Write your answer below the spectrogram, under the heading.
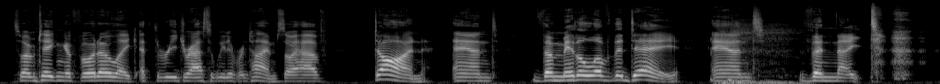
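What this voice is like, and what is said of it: Groggy, just-woken-up voice. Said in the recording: “My voice is not awake also ... I don't know if you can tell, but it's pretty newly woken up.”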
